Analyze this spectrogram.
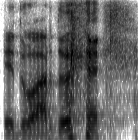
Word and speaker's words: Eduardo: name is eduardo uh well we pronounce it eduardo and uh because i am from brazil uh sao paulo and um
